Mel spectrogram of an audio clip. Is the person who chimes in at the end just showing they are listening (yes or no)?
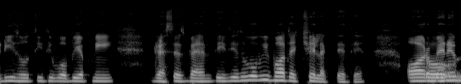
no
